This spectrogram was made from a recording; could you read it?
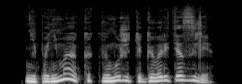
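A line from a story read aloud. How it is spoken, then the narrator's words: Exclamation. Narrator (Russian): воскликнула Сандра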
